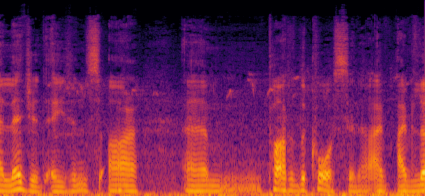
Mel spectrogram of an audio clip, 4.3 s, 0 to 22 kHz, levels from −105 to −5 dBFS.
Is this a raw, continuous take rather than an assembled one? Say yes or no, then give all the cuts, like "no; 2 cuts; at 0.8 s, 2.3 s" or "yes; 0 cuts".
yes; 0 cuts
